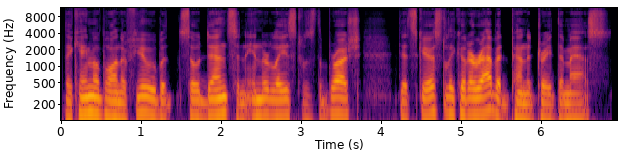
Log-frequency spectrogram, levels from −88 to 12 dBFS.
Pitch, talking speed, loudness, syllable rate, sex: 120 Hz, 180 wpm, -18 LUFS, 5.2 syllables/s, male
